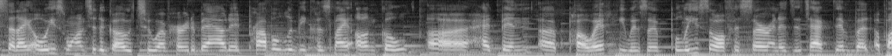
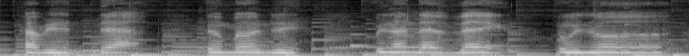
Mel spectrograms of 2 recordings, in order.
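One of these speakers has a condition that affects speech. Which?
The second: Parkinson's disease; nearly 20 years since onset, speech and physical therapy, medications, rigidity; hard to understand, swallowing muscles affected, mouth exercises.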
